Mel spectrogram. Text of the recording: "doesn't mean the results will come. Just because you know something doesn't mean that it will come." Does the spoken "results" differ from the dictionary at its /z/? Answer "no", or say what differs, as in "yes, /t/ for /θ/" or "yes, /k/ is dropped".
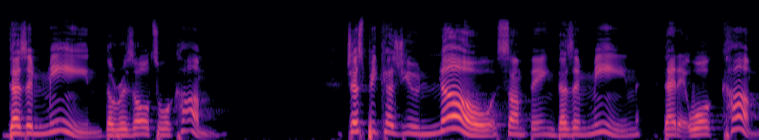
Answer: no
